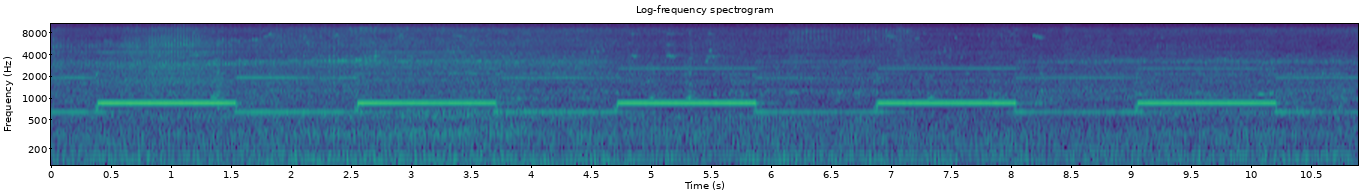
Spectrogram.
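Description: Indonesian railway level-crossing warning alarm sounding as the crossing closes, a steady electronic two-tone signal alternating between a higher and a lower tone, each held about a second.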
